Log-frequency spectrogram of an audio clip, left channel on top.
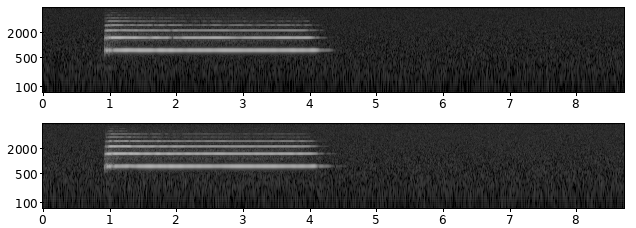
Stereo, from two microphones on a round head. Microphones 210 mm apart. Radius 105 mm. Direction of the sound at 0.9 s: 40° left (ahead or behind).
